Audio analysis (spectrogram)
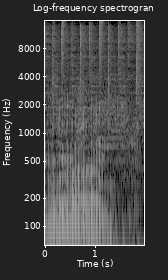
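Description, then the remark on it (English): A person pretending to be a lion in a game imitates a lion's roar: one loud, deep, rumbling growl held for over a second, then fading into a quieter rasp. “Simon says, pretend to be a lion.”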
